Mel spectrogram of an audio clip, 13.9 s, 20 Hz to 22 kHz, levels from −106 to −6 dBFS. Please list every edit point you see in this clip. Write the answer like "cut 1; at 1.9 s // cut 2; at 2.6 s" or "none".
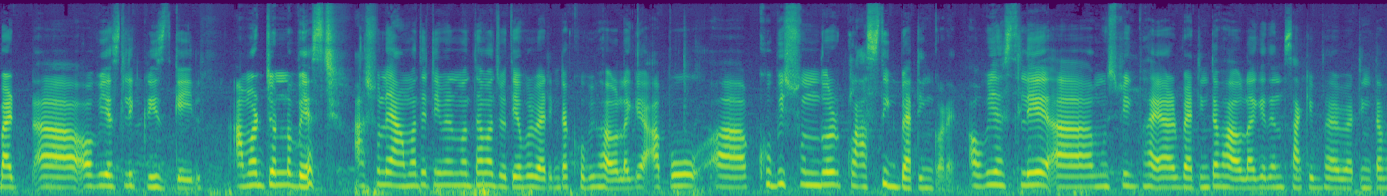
cut 1; at 3.5 s // cut 2; at 9.6 s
